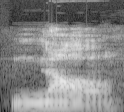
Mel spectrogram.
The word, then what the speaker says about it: gnaw: Gnaw. And you notice the G, it's not gnaw, it's gnaw. The G is silent.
